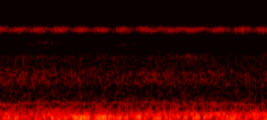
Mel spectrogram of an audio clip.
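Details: Night crickets give an unbroken high rapid trill, the pulses evenly spaced, set against a quiet but dense low rumble of wind or distant traffic.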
